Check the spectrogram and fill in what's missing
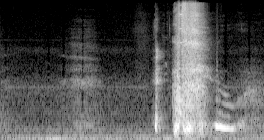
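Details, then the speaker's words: Induced sneeze from nasal irritation after hours of cleaning dust: brief intake of breath, then one loud explosive, messy sneeze with a trailing voiced sound. "so I'm going to induce a little bit and it hopes to alleviate some of this agitation that my nose has that's me trying to hold it back these are very messy very quickly cuz my nose is already bit on the Edge from the Dust"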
